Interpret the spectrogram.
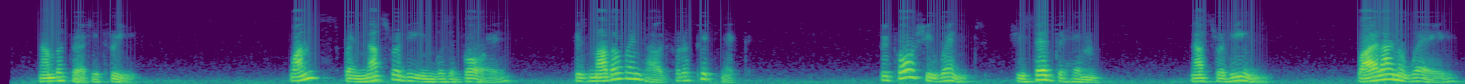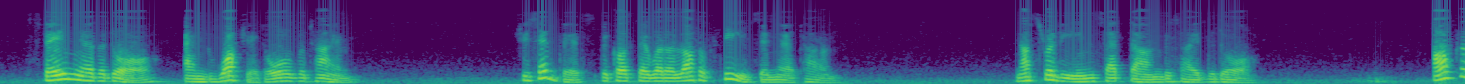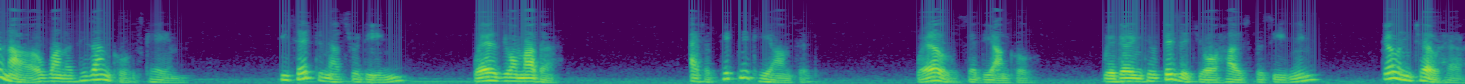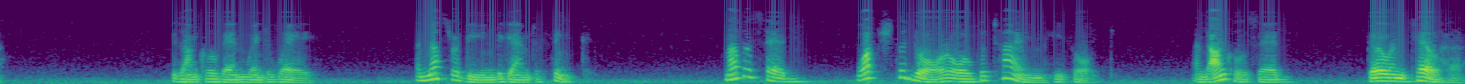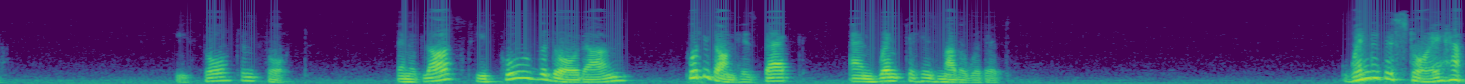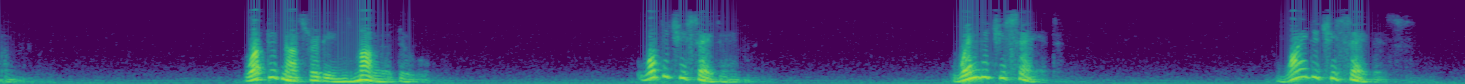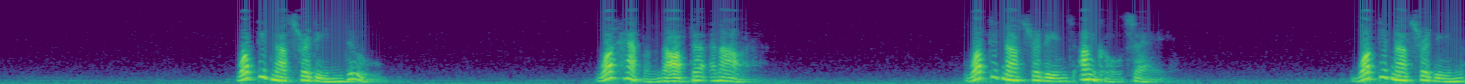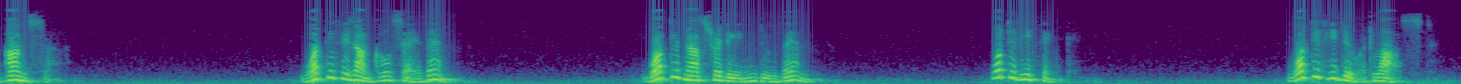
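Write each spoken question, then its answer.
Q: When did this story happen?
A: When Nasruddin was a boy

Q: What did Nasruddin's mother do?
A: She went out for a picnic

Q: What did she say to him?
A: Stay near the door and watch it all the time

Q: When did she say it?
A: Before she went

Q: Why did she say this?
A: Because there were a lot of thieves in their town

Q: What did Nasruddin do?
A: He sat down beside the door

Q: What happened after an hour?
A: One of his uncles came

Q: What did Nasruddin's uncle say?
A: Where's your mother?

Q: What did Nasruddin answer?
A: At a picnic

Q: What did his uncle say then?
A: We're going to visit your house this evening. Go and tell her.

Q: What did Nasruddin do then?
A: He began to think

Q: What did he think?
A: Mother said watch the door all the time, and uncle said go and tell her

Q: What did he do at last?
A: He pulled the door down, put it on his back and took it to his mother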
